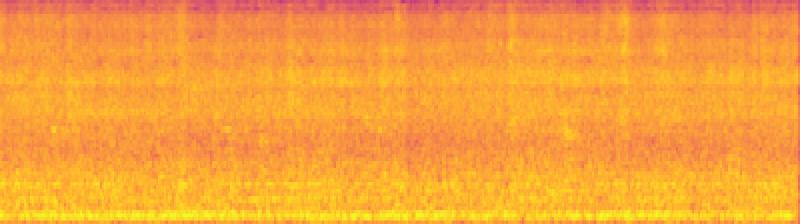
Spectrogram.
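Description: Red DB S-Bahn electric multiple unit running slowly past close by: a loud, steady electric hum over the rumble of its wheels on the rails.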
